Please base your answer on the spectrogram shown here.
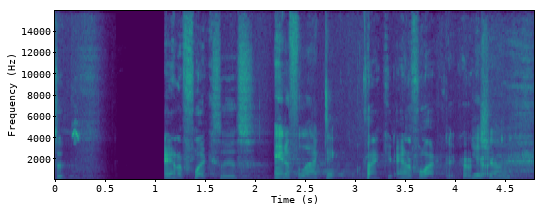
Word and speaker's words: anaphylactic: Weber, testified that the treatment, and I cannot begin to pronounce it, anaphylaxis? Anaphylactic.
